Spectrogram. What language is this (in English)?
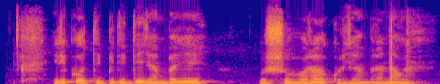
Kinyarwanda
